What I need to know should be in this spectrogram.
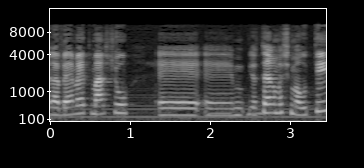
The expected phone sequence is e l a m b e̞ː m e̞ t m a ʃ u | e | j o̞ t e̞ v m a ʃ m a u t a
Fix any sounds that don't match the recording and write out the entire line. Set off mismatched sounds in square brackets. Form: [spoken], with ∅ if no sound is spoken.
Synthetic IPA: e l a [∅] b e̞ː m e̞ t m a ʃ u | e | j o̞ t e̞ [ʁ] m a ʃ m a u t [i]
